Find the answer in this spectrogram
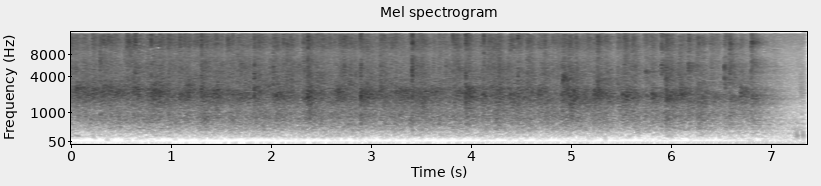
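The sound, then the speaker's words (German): An audience applauds steadily, many hands clapping in a dense, even wash of sound that holds for several seconds before tapering off at the end. No one speaks. “Wir freuen uns, dass ihr hier seid.”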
